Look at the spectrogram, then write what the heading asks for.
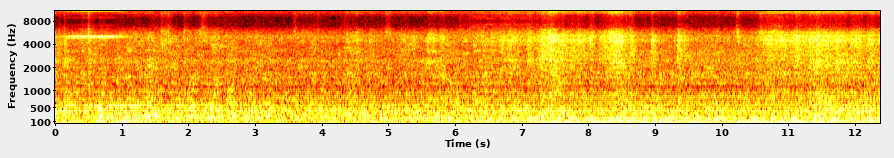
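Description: Inside a Tenryū Hamanako Railroad diesel railcar on the move: a steady engine drone mixed with wheel and track noise. A deeper rumble comes in about halfway through.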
